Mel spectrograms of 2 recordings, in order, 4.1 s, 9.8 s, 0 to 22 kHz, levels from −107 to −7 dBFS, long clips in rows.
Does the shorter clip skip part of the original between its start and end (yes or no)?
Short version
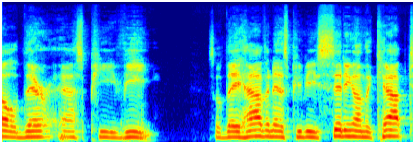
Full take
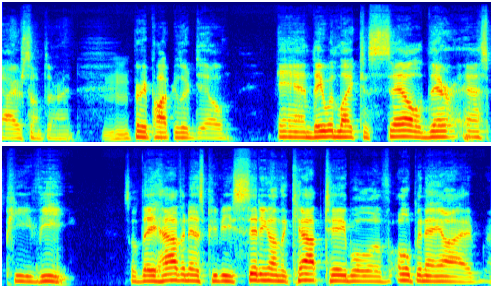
no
